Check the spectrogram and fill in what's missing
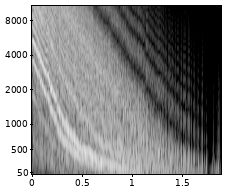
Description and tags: power down
Made with the DirectWave plugin in FL Studio 20, Recorded in FL Studio, Processed in Audacity.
